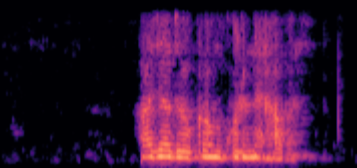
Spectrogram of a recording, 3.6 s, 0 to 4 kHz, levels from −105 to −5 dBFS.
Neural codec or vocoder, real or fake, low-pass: none; real; 3.6 kHz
